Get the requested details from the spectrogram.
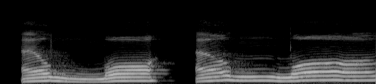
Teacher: Alif lamnya diabaikan tidak dibaca langsung masuk kepada huruf Shad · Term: alif lam syamsiah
